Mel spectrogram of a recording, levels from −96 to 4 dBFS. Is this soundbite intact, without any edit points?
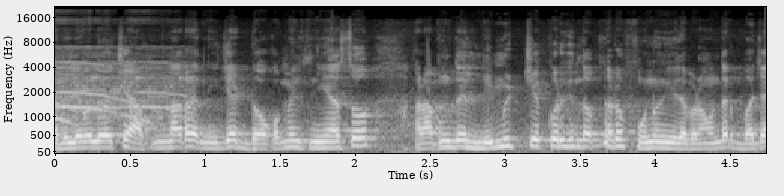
yes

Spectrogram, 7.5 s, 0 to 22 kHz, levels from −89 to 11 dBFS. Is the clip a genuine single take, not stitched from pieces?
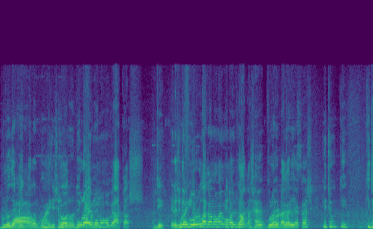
yes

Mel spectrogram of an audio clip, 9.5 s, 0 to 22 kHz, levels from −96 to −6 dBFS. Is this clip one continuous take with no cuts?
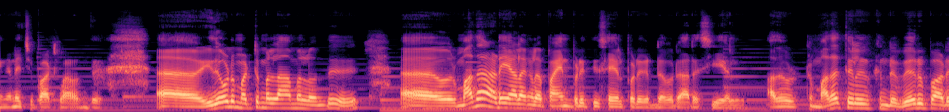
yes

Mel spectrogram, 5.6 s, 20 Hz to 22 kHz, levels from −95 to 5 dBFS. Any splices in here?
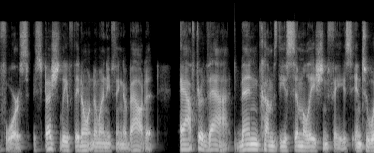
yes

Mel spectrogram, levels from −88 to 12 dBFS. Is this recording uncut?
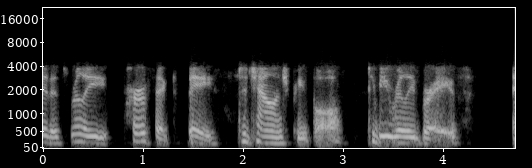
no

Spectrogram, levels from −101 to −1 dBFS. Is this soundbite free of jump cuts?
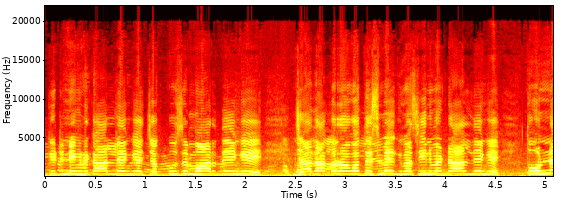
yes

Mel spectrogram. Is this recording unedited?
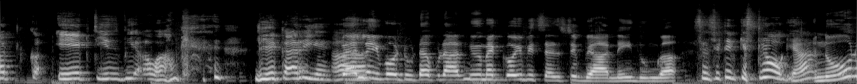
no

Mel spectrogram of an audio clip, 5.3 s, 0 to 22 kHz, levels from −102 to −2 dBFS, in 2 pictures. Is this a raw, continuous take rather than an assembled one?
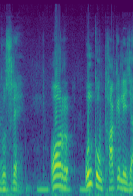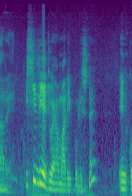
no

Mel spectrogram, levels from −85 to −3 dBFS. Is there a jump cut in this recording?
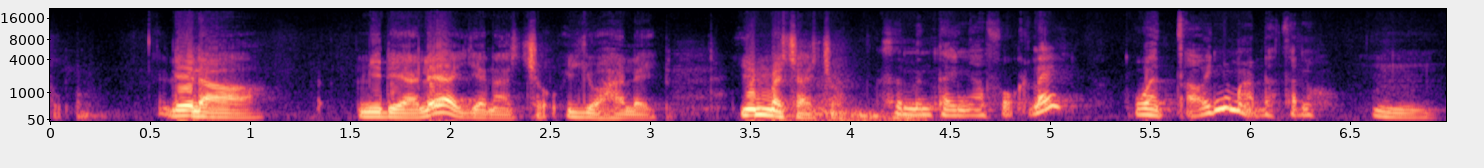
yes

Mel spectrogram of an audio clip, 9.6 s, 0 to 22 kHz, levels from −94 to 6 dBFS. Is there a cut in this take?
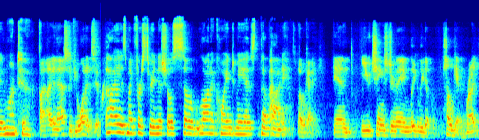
yes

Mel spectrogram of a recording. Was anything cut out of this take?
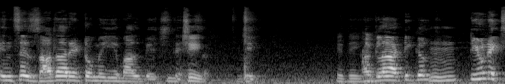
no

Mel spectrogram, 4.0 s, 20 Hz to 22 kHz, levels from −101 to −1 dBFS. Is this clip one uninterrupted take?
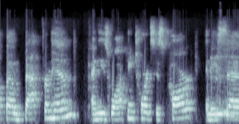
no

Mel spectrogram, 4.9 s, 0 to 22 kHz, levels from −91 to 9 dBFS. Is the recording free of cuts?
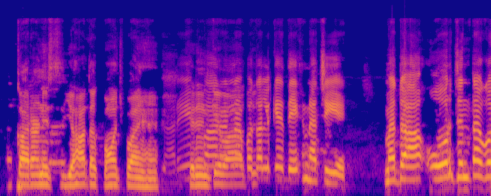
no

